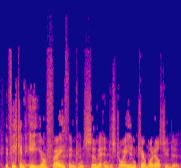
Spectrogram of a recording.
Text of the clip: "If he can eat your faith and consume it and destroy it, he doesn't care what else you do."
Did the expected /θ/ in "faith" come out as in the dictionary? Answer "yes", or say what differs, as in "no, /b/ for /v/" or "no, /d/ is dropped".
yes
